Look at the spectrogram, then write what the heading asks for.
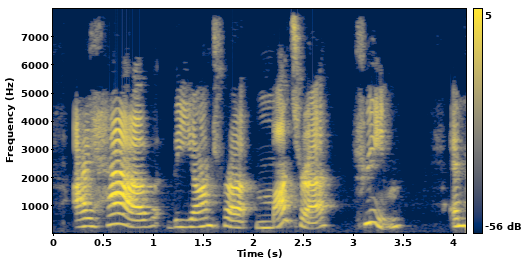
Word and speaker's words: Hreem: I have the yantra mantra Hreem, and Hreem is kind of like Om.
